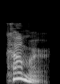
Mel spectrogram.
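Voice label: "comer", British English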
